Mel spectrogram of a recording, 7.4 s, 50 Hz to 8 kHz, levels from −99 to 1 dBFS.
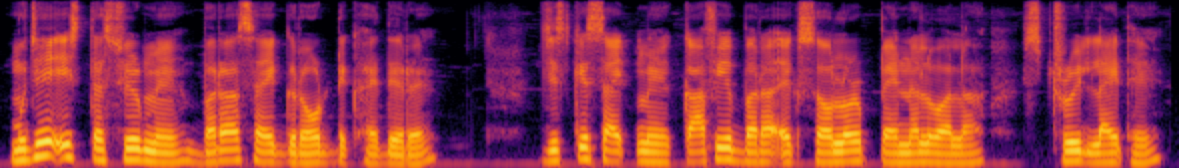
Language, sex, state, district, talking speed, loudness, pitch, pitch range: Hindi, male, Arunachal Pradesh, Lower Dibang Valley, 185 wpm, -15 LUFS, 125 Hz, 115-135 Hz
